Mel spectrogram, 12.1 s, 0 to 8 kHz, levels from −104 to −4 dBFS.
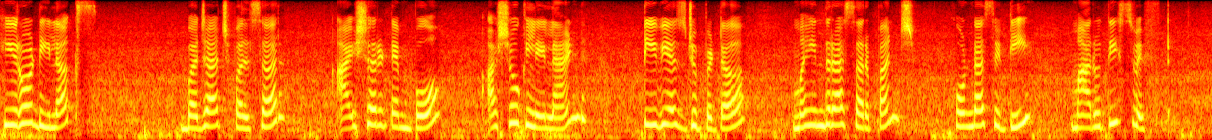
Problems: constant background noise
